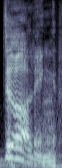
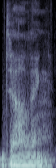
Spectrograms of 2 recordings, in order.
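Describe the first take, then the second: First: It is said in a rough, unsexy way. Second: It is said in a sexy, aggressive way.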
